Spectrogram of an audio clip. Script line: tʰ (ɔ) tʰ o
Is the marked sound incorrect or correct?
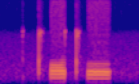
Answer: correct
